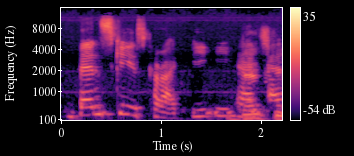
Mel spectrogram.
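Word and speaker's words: Banksy: sorry you might know I think it's Penske or Bensky Ben ski is correct K-Y yeah and he and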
